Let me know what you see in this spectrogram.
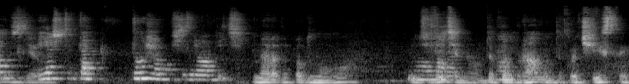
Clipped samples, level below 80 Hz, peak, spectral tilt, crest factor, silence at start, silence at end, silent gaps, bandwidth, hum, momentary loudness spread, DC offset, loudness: under 0.1%; -42 dBFS; -2 dBFS; -5 dB/octave; 18 dB; 0 s; 0 s; none; 16.5 kHz; none; 10 LU; under 0.1%; -20 LUFS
